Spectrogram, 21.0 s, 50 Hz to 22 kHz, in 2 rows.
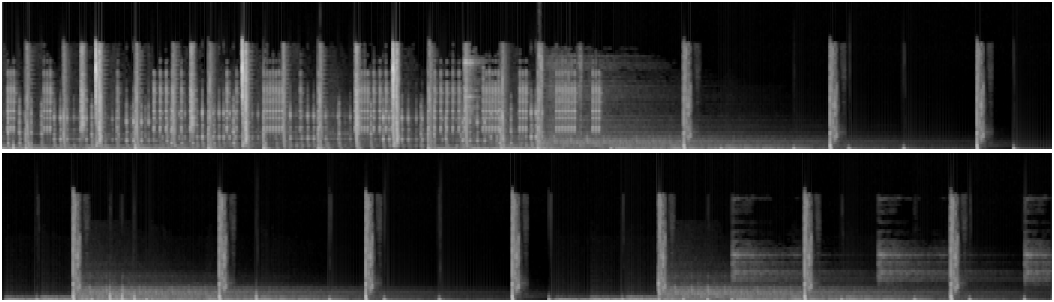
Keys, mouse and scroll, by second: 0.0 click, 0.7 alt+click, 1.2 alt+middle click, 1.5 alt+right click, 2.1 alt+click, 3.2 alt+right click, 3.6 alt+middle click, 4.0-6.2 alt+drag, 6.2 alt+right click, 6.6-8.4 alt+drag, 8.4 right click, 8.9 alt+click, 9.7 alt+click, 10.8 click, 11.8-13.3 alt+drag, 13.3 click, 13.6 alt+middle click, 14.2 alt+right click, 14.6 alt+click, 15.6 ctrl+s, 16.0 alt+click, 17.1 right click, 17.7 alt+click, 18.4 alt+right click, 19.1 click, 19.6 alt+click.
